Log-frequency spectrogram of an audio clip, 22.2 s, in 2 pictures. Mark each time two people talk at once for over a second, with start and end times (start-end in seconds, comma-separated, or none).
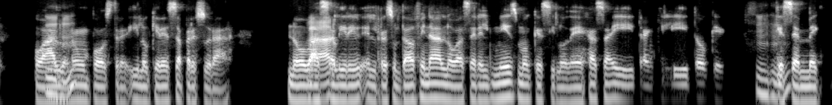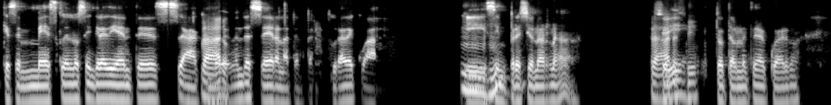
none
